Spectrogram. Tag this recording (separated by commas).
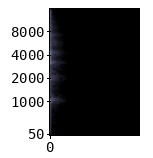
Wood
